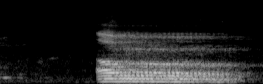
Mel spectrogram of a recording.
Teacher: إيش نتيجة هذا الهواء؟ فيصل الهواء فتهتز اللسان، ثم يتولد منها أكثر من راء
